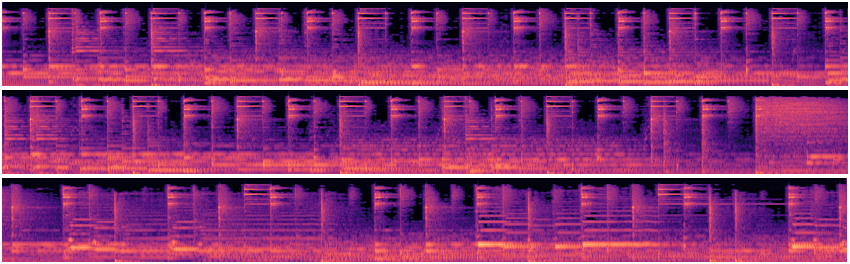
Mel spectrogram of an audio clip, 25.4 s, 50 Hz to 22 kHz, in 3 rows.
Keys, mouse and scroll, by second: 4.8 click, 6.4-6.7 scroll down 1, 7.7 click, 8.1 scroll up 1, 8.4-8.7 scroll down 1, 10.8-11.2 scroll up 1, 11.4 click, 17.8 right click, 18.1 click, 21.0 2, 21.6 Return, 22.8 right click, 23.2 click.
